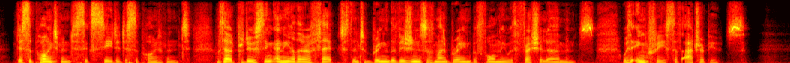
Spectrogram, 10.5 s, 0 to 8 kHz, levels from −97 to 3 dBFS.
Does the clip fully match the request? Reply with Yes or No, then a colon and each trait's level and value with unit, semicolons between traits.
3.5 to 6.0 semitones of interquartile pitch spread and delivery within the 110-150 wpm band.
No: average, 2.7 semitones; average, 140 wpm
